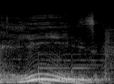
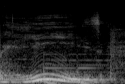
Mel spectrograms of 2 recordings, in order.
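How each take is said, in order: First: It sounds like the contraction he's. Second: It sounds like the contraction he's.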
